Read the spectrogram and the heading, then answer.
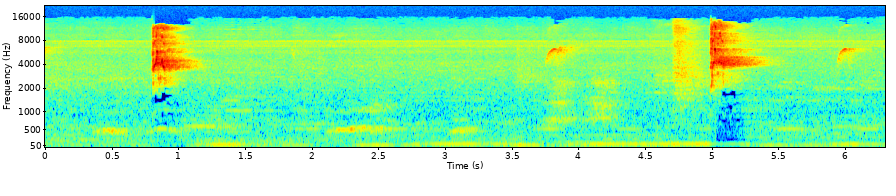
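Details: Pet lovebird exploring and singing, ignoring its owner calling it, gives two sharp, high shrieking chirps about four seconds apart, with softer twittering between and a low background hum.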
